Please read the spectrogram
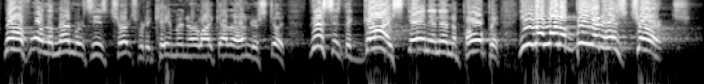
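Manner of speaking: loud, high revival preaching; fiery preaching. Acted. Preacher mocks the minister to the congregation, loud and fiery. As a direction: thunder it from the pulpit.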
